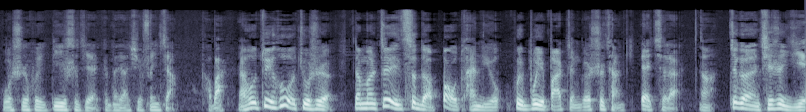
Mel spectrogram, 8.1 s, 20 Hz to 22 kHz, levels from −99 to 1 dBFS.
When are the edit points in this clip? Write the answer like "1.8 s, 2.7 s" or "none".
2.3 s, 3.5 s, 6.9 s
